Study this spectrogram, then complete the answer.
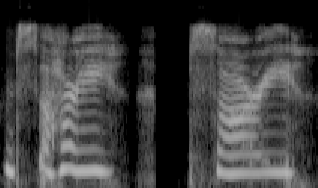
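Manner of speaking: high, tearful apologies; high tearful boy repeating sorry; crying child. Acted. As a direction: sob out sorry like a scared boy. GM voices crying child NPC.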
